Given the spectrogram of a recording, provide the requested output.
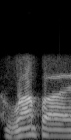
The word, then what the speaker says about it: Rampa: Lobsang, L-O-B, B as in Bob, S as in song, A-N-G, Lobsang, Rampa, and Rampa is spelled R as in Robert, A as in Apple, M as in Mary, P as in Paul, A as in Apple.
